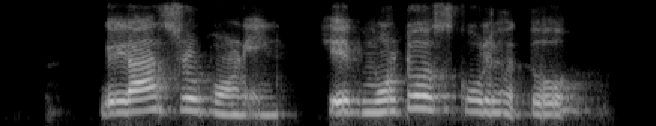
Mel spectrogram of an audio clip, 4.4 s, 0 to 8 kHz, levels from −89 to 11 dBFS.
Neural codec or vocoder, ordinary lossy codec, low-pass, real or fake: codec, 16 kHz, 4 kbps, FunCodec, trained on LibriTTS, 50 frames a second; Opus, 16 kbps; 7.2 kHz; fake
